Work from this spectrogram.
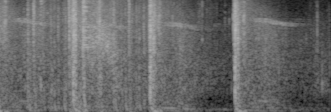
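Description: Gunfire in a battle royale shooter video game, several sharp, loud shots cracking out in irregular bursts over a busy background of game noise.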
